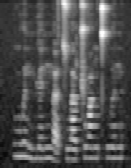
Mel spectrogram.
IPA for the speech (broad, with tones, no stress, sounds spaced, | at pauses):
l w ə˥˩ n n̪ ɥ ɛ˧˥ n n̪ ä̰˨˩ t͡s w ä˧˥ ʈ͡ʂ w ɑ˥ ŋ t̪ʰ w ə˥ n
